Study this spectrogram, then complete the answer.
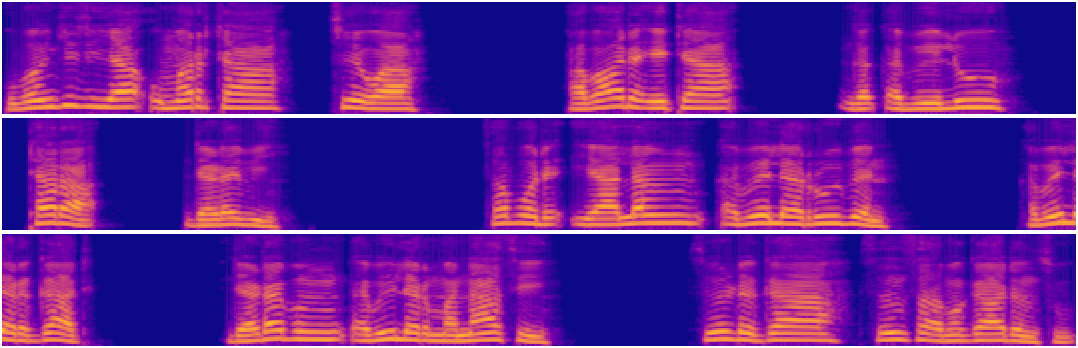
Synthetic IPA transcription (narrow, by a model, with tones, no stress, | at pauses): ʔʊ˨bɐ˦ŋɡʲɪ˦d͡ʒiː˨jaː˦ʔʊ˨mɐ˦rta˨ | t͡ʃeː˦˨waː˦ | ʔa˨baː˦da˨ʔɪ˦ta˦ | ɡa˨kʼɐ˨biː˨luː˦ | tɐ˦ɽa˨ | dɐ˨ɽɐ˦biː˨ | sɐ˦boː˨da˨ʔɪ˨jaː˨lɐ˦ŋkʼɐ˨biː˦lɐ˨rːuː˦bɛ˨n | kʼɐ˨biː˦lɐ˨rɡa˦˨t | dɐ˨ɽɐ˦bɪ˨ŋkʼɐ˨biː˦lɐ˨rmɐ˨naː˦seː˨ | sʊ˦nɽɪ˨ɡaː˦sʊ˦ns̬aː˨mi˦ɡaː˦dɐ˨nsu˦ʔ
